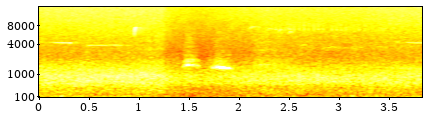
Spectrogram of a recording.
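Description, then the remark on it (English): A black-capped chickadee sings a brief two-note whistle, faint and distant, over a steady wash of outdoor background noise. “It's a chickadee singing.”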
